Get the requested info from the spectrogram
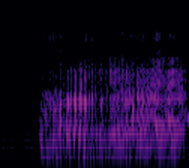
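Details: Reggie snoring: a short, rough, rattling snore begins after a quiet moment; one snoring breath.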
